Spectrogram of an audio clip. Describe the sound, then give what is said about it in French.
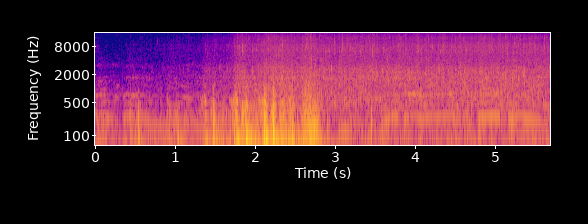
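Water at Ars, rushing and sloshing in a swelling burst that peaks mid-clip and then fades back to a steady low background. “Je crois que c'est de l'eau. C'est de l'eau, effectivement”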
